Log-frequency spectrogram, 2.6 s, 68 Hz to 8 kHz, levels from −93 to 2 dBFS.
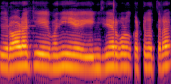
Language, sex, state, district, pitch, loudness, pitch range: Kannada, male, Karnataka, Bijapur, 180 Hz, -19 LUFS, 175-190 Hz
